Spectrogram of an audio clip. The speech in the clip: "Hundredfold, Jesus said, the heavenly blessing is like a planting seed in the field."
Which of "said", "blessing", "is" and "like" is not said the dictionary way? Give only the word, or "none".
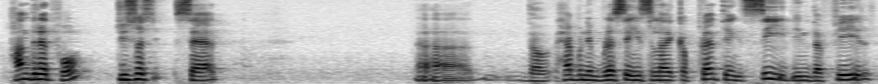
is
